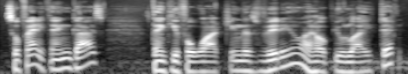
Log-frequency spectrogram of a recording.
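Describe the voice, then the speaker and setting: A man's voice: lowish voice, expressive, fairly quick, fairly bright tone. A man hosting a gaming video, reading a visual novel aloud and adding casual, informal asides.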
